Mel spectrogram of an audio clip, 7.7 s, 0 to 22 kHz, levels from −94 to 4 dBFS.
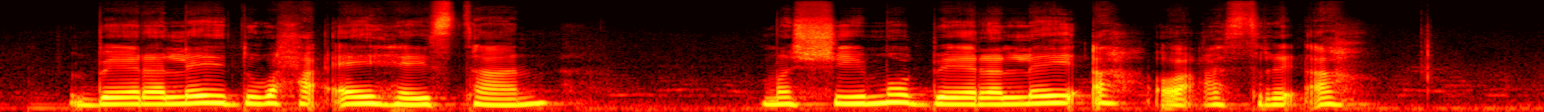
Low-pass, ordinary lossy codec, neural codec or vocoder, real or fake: none; none; codec, 44.1 kHz, 7.8 kbps, Pupu-Codec; fake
